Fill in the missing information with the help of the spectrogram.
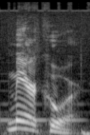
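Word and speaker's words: Merkur: red white and blue it's pronounced mayor core that's German for mercury naturally Germany is the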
